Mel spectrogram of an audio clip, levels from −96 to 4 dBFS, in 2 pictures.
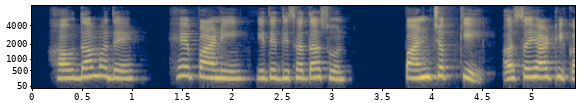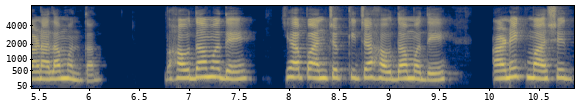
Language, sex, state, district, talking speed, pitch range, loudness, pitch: Marathi, female, Maharashtra, Aurangabad, 100 wpm, 240-280 Hz, -16 LUFS, 255 Hz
